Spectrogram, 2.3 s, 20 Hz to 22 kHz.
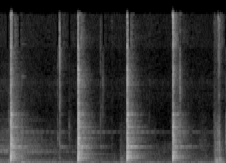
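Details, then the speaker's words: Toyota Starlet cylinder head with sticky valves: 6 mm valve guide cleaned by hand with a 6 mm drill bit; crisp clean clicks about twice a second, valve moving freely in its guide. "I'm going to pop the valve in and it should move free as a bird with no lubricant perfect"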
